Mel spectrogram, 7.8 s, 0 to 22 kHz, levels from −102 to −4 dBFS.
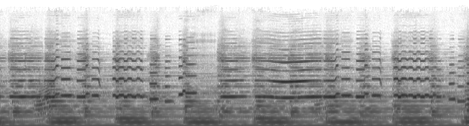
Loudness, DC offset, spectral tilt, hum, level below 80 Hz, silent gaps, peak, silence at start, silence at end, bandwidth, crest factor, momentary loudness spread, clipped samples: -28 LUFS; 0.7%; -5 dB/octave; none; -46 dBFS; none; -14 dBFS; 0 s; 0 s; 9.4 kHz; 14 dB; 8 LU; under 0.1%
